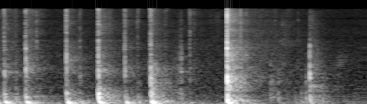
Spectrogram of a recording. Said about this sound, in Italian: Adesso andiamo a digitare nella barra degli indirizzi, quindi faccio Alt+, indirizzo e cerca utilizzo.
